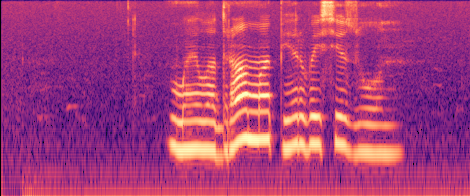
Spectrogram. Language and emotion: Russian, sad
